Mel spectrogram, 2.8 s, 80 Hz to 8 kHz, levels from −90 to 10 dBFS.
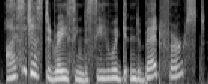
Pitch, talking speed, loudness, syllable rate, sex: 240 Hz, 235 wpm, -16 LUFS, 5.8 syllables/s, female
